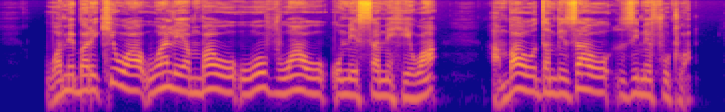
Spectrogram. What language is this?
Swahili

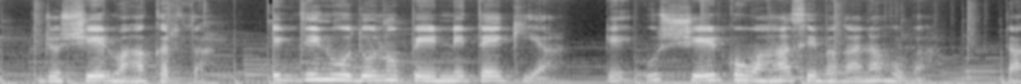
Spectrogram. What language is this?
Hindi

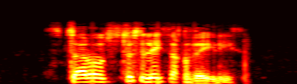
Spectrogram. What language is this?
Kabyle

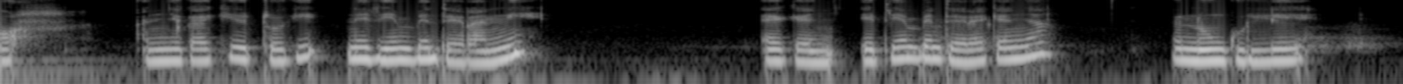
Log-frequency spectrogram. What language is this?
Masai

